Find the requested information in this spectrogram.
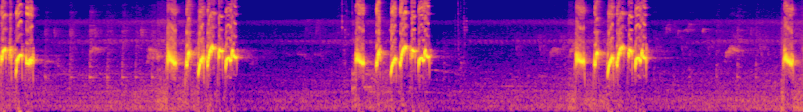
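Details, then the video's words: Decoy red-whiskered bulbul singing to draw wild birds: clear, bubbling whistled phrases about a second long, repeated roughly every two and a half seconds against near silence. "CHÀO MÀO HÓT CHÉ GỌI BỔI CĂNG ĐÉT"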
